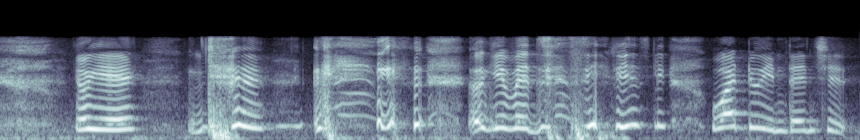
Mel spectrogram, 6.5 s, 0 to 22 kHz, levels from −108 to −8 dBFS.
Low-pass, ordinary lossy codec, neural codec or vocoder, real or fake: 7.2 kHz; none; none; real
